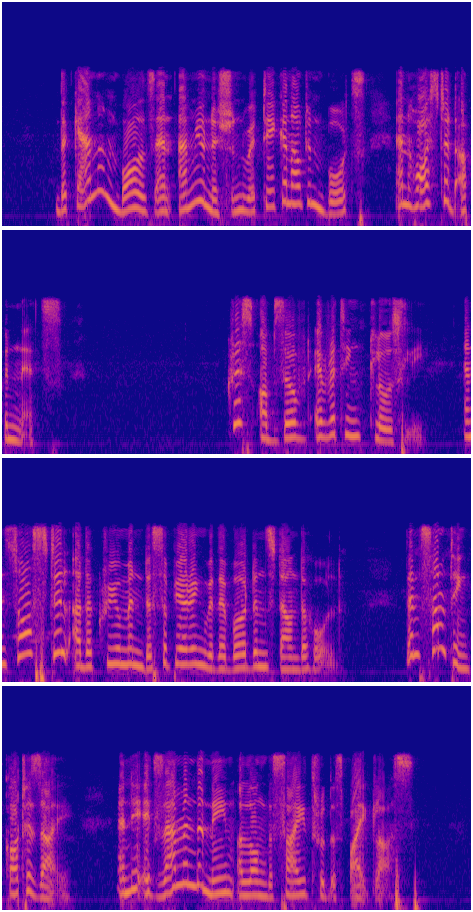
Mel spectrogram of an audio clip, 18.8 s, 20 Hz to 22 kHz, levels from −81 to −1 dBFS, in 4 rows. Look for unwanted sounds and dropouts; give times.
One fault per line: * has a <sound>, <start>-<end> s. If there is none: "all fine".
all fine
